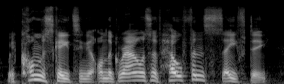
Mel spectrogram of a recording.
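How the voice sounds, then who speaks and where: A man voicing rough, dim-witted mouse henchmen with a gruff, eager manner. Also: on the high side, expressive, a little fast, no echo, clean studio sound, lightly acted.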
